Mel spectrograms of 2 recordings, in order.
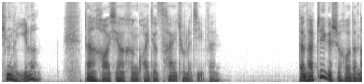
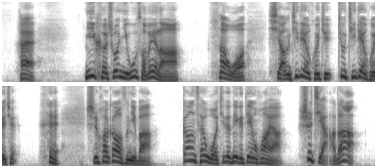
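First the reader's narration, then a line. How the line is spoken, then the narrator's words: Laughing aloud. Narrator (Chinese): 菲比笑出了声，说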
